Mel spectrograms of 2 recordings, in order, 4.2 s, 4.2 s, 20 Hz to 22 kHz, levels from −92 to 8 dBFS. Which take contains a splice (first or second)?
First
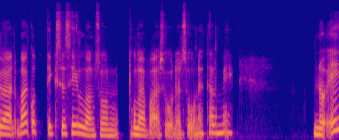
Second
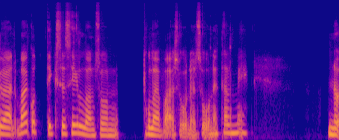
first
